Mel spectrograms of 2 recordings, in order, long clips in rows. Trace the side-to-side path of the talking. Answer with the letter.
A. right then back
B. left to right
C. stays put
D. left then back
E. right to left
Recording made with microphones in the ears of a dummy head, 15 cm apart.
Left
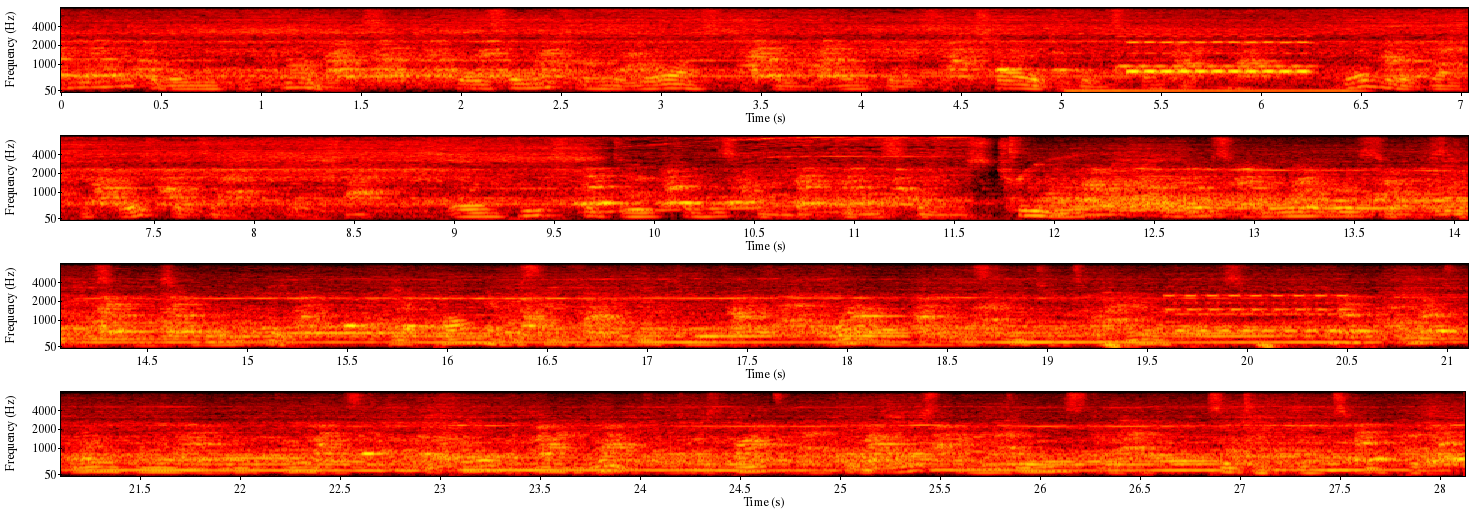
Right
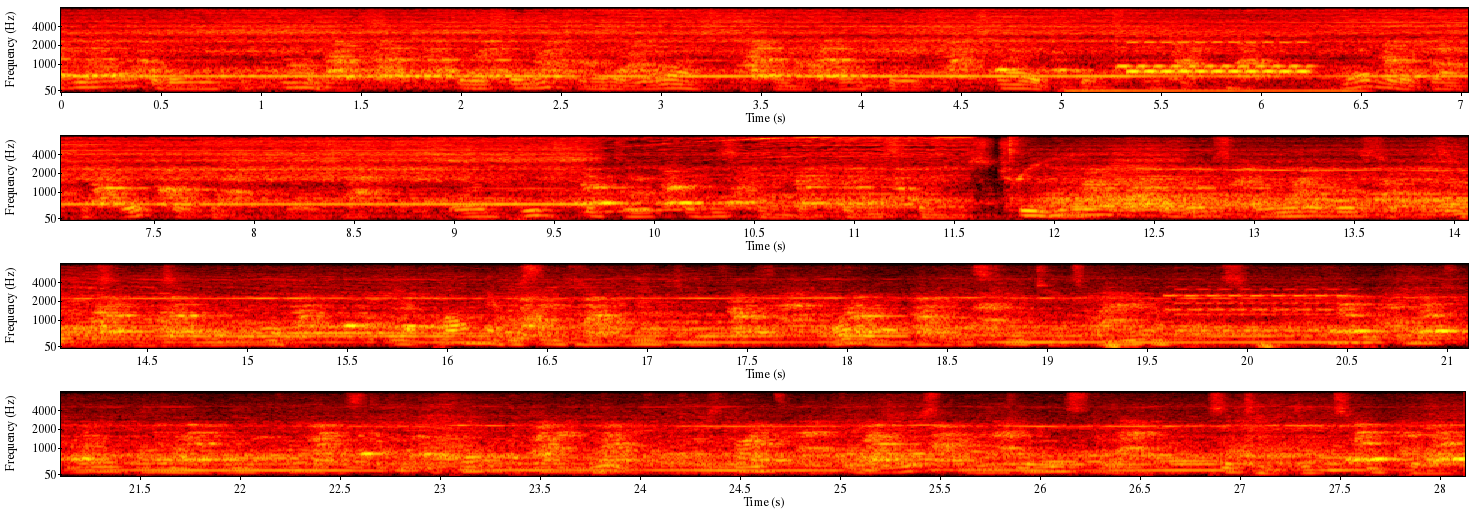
A.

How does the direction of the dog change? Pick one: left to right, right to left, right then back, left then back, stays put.
left then back.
